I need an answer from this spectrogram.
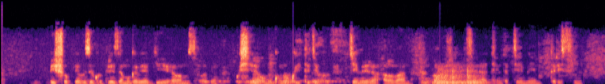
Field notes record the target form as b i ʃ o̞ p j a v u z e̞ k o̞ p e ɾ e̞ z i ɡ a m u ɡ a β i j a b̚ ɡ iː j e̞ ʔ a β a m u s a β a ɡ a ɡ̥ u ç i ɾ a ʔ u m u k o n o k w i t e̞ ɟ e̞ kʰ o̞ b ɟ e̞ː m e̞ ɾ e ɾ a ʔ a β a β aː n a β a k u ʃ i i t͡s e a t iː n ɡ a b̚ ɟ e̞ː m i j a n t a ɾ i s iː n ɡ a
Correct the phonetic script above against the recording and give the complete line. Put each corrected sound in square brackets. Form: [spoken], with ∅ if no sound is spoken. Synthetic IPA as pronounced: b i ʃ o̞ p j a v u z e̞ k o̞ p e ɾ e̞ z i [d] a m u ɡ a β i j a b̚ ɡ iː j e̞ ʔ a β a m u s a β a ɡ a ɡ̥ u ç i ɾ a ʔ u m u k o n o k w i t e̞ ɟ e̞ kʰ o̞ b ɟ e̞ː m e̞ ɾ e ɾ a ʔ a β a β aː n a β a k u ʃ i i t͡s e a t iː n [d] a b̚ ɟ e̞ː m [e] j [e] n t a ɾ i s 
